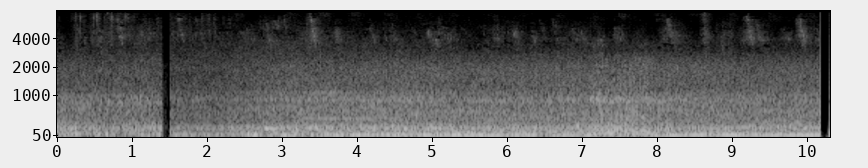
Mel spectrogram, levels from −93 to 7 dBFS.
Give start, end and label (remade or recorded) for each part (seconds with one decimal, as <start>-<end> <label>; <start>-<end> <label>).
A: 0.0-7.1 recorded; 7.1-7.9 remade; 7.9-10.3 recorded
